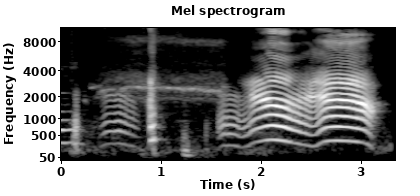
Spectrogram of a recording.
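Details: 68-day-old baby lying down, fed and changed, crying while falling asleep without being picked up: fussing, then rising and falling wails while settling; ordinary tired crying.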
